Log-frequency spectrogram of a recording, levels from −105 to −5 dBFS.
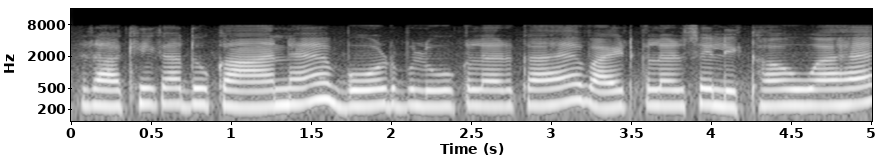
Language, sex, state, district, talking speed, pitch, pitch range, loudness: Hindi, female, Punjab, Fazilka, 180 wpm, 235 Hz, 230-250 Hz, -13 LUFS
